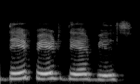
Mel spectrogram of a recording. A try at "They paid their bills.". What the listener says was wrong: No, it's not देयर, they paid दियर bills. देखिए, देयर और दियर में थोड़ा सा फर्क होता है प्रोनाउंसिएशन का। देयर का मतलब होता है देयर are टू chairs in the room, देयर are many children in the school. दियर का मतलब पोजीशन होता है, दियर बिल, उन्होंने अपना बिल दिया, ठीक है।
